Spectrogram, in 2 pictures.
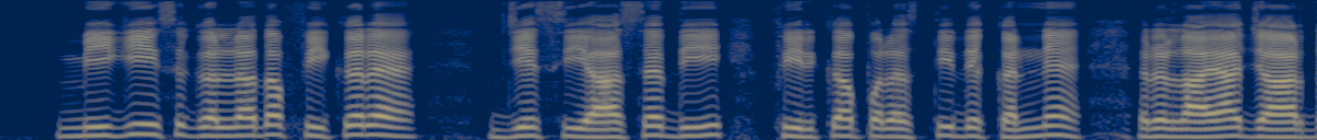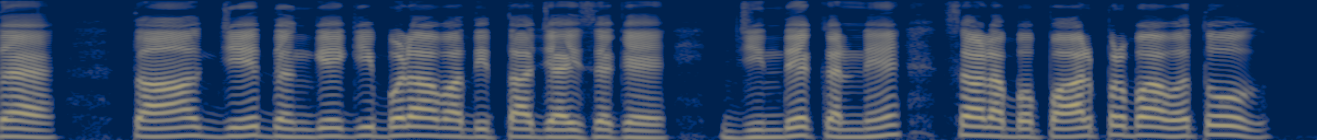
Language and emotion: Dogri, fearful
